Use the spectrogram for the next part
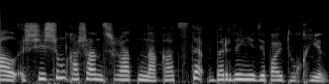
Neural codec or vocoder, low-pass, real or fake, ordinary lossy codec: codec, 44.1 kHz, 7.8 kbps, DAC; 7.2 kHz; fake; none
